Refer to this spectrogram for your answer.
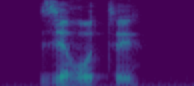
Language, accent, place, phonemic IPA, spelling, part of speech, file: French, France, Lyon, /ze.ʁɔ.te/, zéroter, verb, LL-Q150 (fra)-zéroter.wav
- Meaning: to zero (set to zero)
